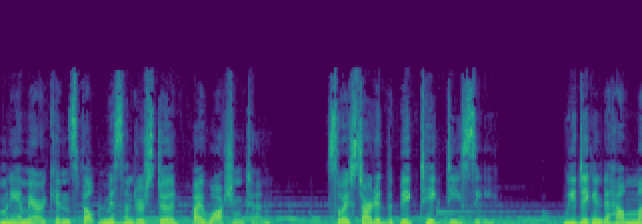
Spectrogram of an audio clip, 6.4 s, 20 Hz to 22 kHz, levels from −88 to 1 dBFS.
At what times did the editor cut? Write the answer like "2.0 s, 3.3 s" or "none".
none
